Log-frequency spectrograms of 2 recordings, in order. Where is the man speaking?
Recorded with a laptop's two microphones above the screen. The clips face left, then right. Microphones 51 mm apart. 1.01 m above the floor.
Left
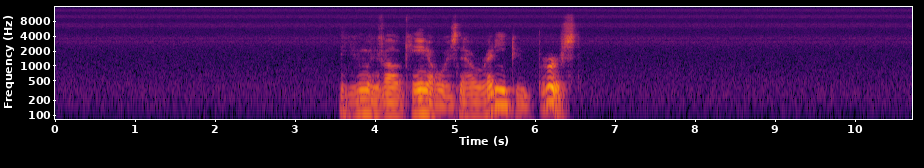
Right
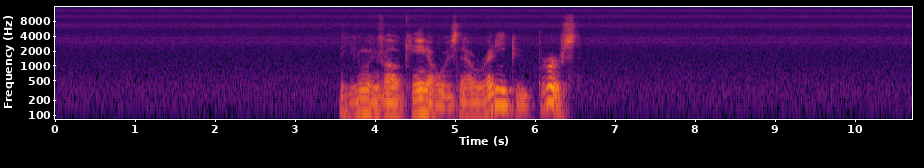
Centre (ahead or behind), 0.9 m.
